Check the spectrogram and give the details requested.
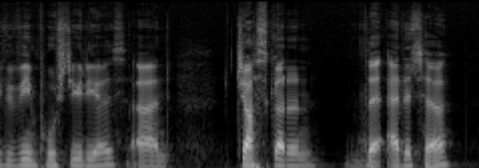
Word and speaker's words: Karan: Just Karan.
